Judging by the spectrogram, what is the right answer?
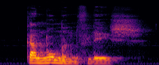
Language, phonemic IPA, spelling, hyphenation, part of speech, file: Dutch, /kaːˈnɔ.nə(n)ˌvleːs/, kanonnenvlees, ka‧non‧nen‧vlees, noun, Nl-kanonnenvlees.ogg
- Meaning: cannonfodder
